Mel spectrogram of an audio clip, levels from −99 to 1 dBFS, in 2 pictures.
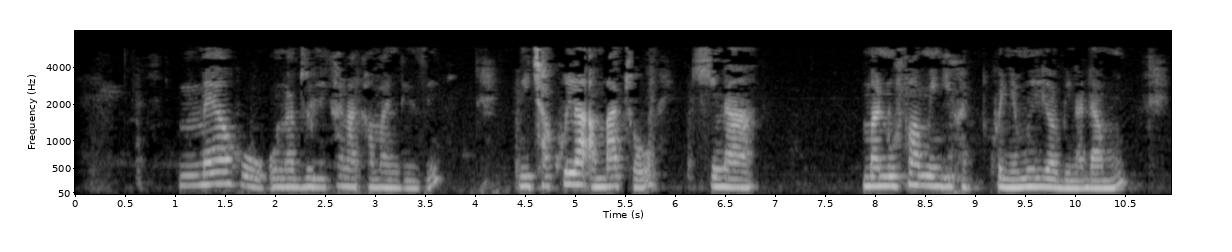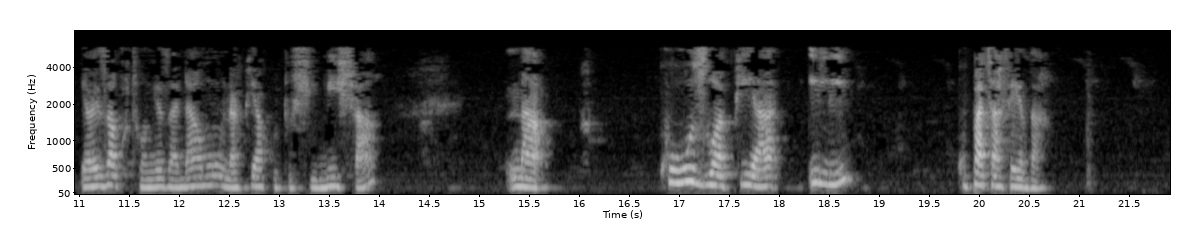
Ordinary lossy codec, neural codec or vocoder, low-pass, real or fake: MP3, 24 kbps; none; 7.2 kHz; real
